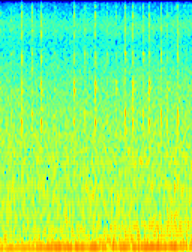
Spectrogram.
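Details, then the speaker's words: Yamaha Mio Soul that starts on the centre stand but often only clicks on the side stand: battery terminals checked tight and held firmly, yet rapid even clicking about seven a second over a faint hum, no cranking. Owner suspects a poor battery-to-engine ground cable. "Ini biasanya masa aki ke mesin kurang teman-teman. Yang dinamonya ini kabel masa aki ke mesin tuh biasanya kurang."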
